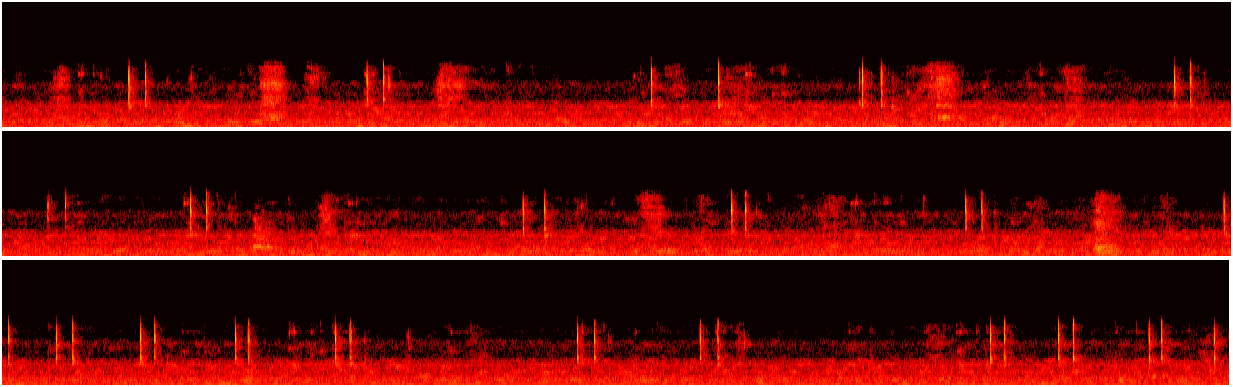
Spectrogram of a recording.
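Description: A computer mouse clicks sharply, now and then.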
